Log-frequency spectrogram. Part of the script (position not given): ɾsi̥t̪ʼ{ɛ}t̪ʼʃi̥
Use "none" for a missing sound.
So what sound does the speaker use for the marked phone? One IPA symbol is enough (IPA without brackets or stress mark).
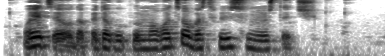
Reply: ɛ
